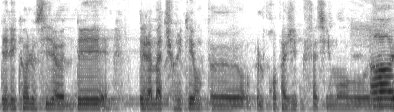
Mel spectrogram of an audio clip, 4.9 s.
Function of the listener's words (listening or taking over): taking over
